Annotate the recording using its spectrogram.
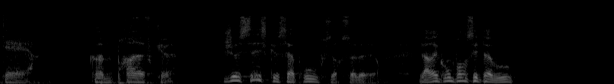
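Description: An older man answers calmly.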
